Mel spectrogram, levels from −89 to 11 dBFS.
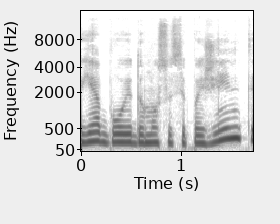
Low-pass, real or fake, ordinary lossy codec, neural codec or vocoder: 14.4 kHz; fake; MP3, 64 kbps; autoencoder, 48 kHz, 128 numbers a frame, DAC-VAE, trained on Japanese speech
